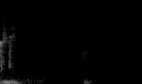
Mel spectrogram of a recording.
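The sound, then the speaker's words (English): Two quiet clicks of keys on a computer keyboard, one right after the other with a short pause between, heard alone with no talking. “Let me type it like this.”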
